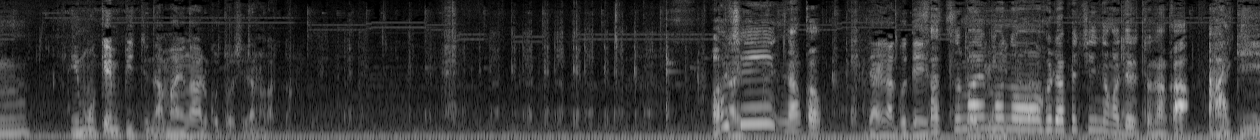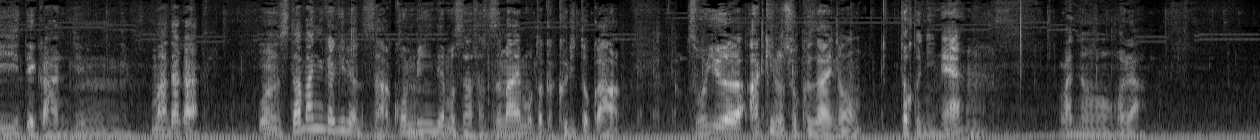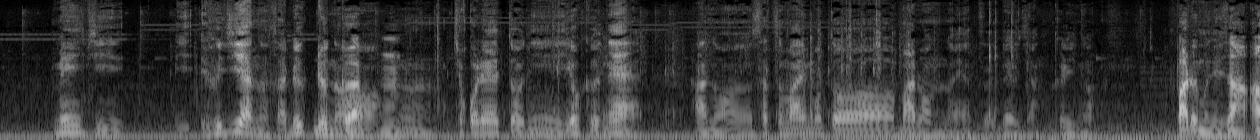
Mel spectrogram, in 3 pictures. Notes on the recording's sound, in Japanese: パーキング収録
